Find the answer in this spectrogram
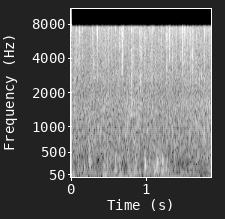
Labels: {"label": "biophony, chatter", "recorder": "SoundTrap 500"}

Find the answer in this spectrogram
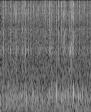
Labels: {"label": "ambient", "recorder": "HydroMoth"}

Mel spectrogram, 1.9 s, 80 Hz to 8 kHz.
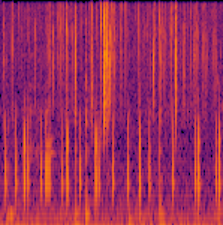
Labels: {"label": "biophony, knock croak", "recorder": "SoundTrap 300"}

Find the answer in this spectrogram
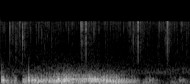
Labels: {"label": "biophony, growl", "recorder": "SoundTrap 500"}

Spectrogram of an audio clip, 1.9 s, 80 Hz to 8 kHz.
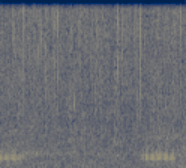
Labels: {"label": "biophony, croak", "recorder": "SoundTrap 500"}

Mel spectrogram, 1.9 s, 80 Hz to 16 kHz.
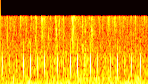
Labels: {"label": "biophony, rattle", "recorder": "SoundTrap 500"}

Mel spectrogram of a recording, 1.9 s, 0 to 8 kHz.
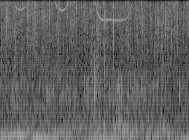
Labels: {"label": "biophony, dolphin", "recorder": "SoundTrap 500"}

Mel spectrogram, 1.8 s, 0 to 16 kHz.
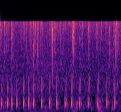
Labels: {"label": "biophony, pulse", "recorder": "SoundTrap 500"}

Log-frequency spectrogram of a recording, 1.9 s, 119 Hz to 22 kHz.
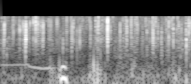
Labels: {"label": "biophony, cascading saw", "recorder": "SoundTrap 600 or HydroMoth"}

